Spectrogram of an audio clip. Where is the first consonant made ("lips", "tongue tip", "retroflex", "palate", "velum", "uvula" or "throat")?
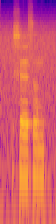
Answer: velum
